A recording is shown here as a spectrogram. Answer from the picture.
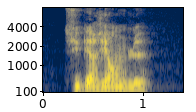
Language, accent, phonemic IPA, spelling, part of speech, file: French, France, /sy.pɛʁ.ʒe.ɑ̃t blø/, supergéante bleue, noun, LL-Q150 (fra)-supergéante bleue.wav
- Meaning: blue supergiant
